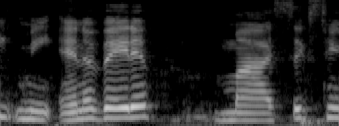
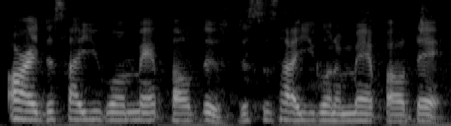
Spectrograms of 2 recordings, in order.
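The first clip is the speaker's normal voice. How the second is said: quick inner planning; 8 dB quieter, faster than usual. Retold or imitated. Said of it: "but I'm also thinking".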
